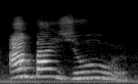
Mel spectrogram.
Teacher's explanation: nessa palavra a última sílaba é mais forte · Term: oxítonas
